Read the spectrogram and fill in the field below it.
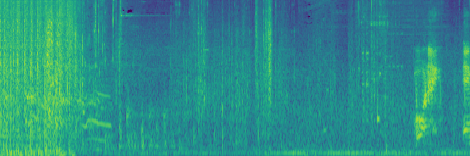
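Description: Gunfire in the game Tom Clancy's The Division, with a dense burst of shots up front, then scattered lighter shots and a sharp late burst, under voices and ambient game noise.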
